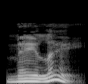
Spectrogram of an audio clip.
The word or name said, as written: melee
